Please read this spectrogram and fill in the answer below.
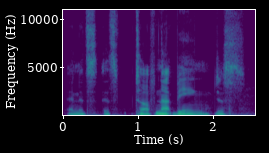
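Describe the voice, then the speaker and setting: Host. Man with a low, gravelly voice who asks casual, laid-back questions. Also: flat delivery, slow. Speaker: podcast host. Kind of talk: casual interview.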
